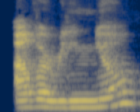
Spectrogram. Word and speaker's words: Alvarinho: Alvarinho, as they pronounce it there.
